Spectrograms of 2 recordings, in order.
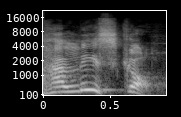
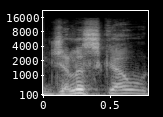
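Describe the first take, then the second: First: It is said with a native Spanish accent. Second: It is said with an American English accent.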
